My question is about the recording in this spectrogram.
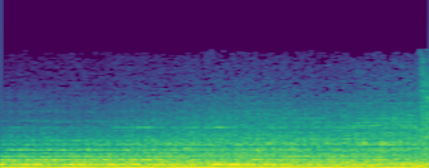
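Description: Instrumental backing track (MR) of a musical number holding its final chord. The sound is loud and steady, with a strong low note sustained under it.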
